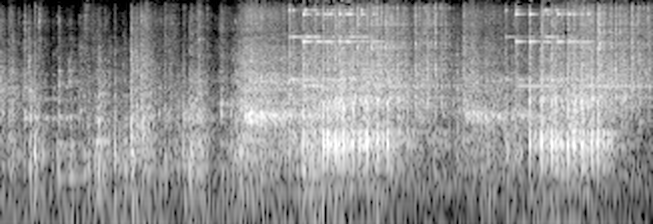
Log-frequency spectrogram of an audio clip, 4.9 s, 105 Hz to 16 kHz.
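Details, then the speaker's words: Restored Nishijin Single Shot Conversion vintage pachinko machine, likely late 1960s or early 1970s: balls clatter into the tray with bright chimes in two bursts, one win opening the tulip then a second ball entering it; normal double payout. "So we got two payouts that time. The one ball went in here, and internally it came over and opened up the tulip, and then the next win went down into the tulip. So that's why I paid out 2 times."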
